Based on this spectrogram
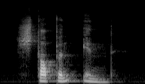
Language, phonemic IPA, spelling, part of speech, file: Dutch, /ˈstɑpə(n) ˈɪn/, stappen in, verb, Nl-stappen in.ogg
- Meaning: inflection of instappen: 1. plural present indicative 2. plural present subjunctive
